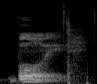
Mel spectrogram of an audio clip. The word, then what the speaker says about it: Buoy: To me, as a German speaker, boy sounds absolutely like boy. I don't know. I don't see any difference. But anyway, it's pronounced, of course, B-U-O-Y, like in the nautical sense.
